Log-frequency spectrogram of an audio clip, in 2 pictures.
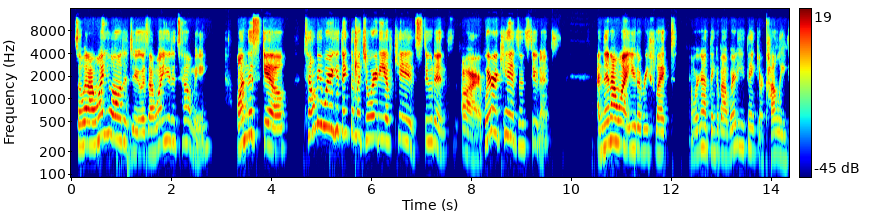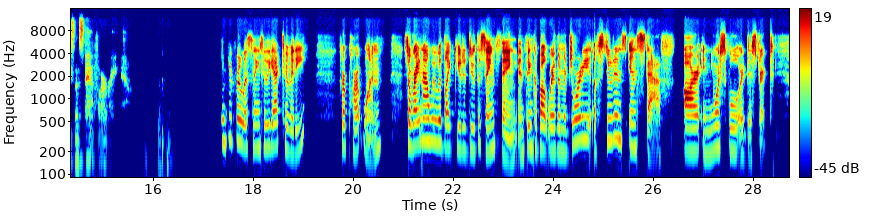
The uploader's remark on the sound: This is an audio recording from a Zoom meeting and may include language not relevant to a podcast setting.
